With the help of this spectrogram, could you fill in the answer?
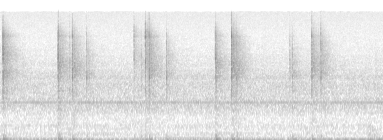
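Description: A flat, solid wooden tabletop is tapped with the long painted nails of both hands, giving soft, sharp clicks in quick clusters that die away almost at once. The taps sit over a steady low hum and a faint constant mid-pitched tone, and stay quiet throughout.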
